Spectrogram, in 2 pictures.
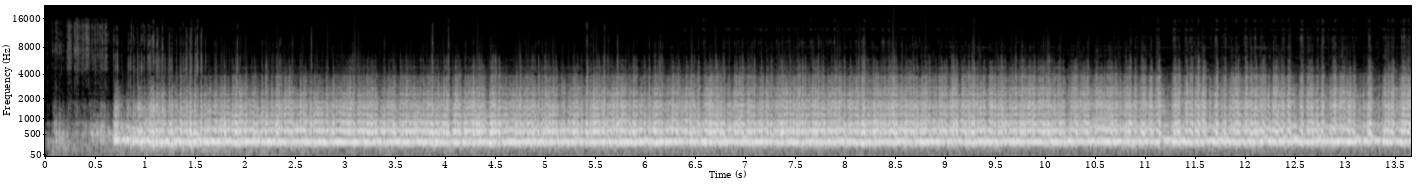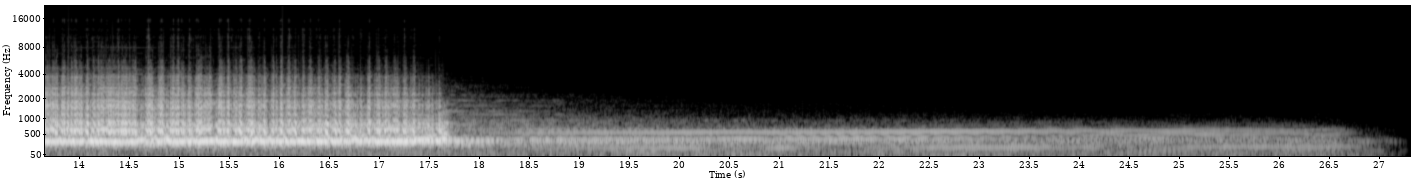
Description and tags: recordings of a grand piano, undergoing abuse with dry ice on the strings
